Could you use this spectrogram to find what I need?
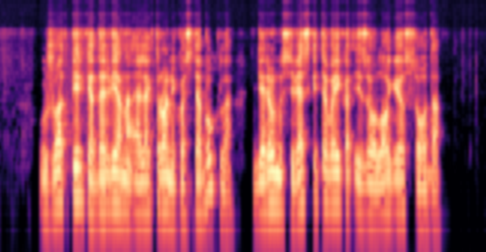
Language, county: Lithuanian, Panevėžys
